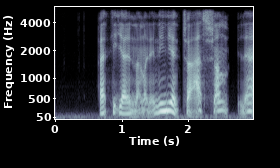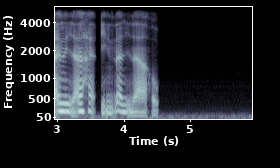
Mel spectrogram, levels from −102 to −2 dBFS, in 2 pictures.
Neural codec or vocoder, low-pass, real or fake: autoencoder, 22.05 kHz, a latent of 192 numbers a frame, VITS, trained on many speakers; 5.4 kHz; fake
